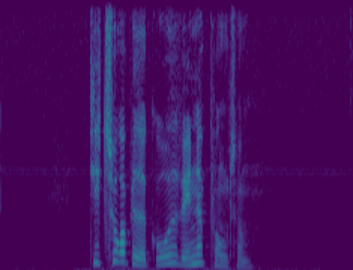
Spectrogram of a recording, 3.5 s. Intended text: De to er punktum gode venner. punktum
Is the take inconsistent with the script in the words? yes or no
yes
